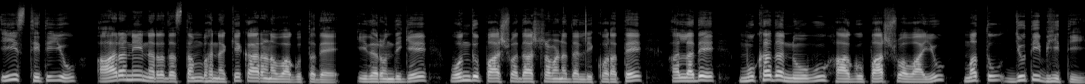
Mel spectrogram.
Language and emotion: Kannada, neutral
